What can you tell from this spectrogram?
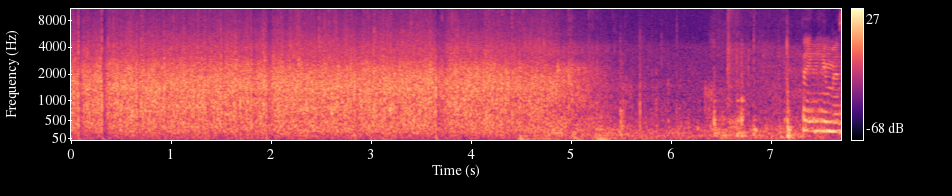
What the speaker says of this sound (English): We could all give them one more round of applause.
